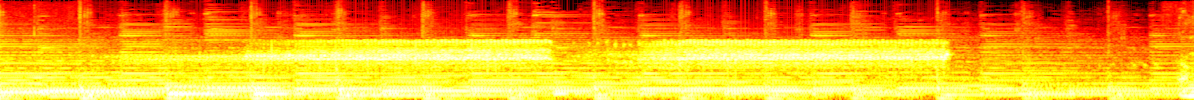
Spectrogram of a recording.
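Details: Young UK barn owl pair at their tower nest box during their first breeding season, around courtship and first mating attempts: two long, harsh, hissing screeches, each about two seconds, over steady background music.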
